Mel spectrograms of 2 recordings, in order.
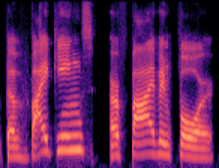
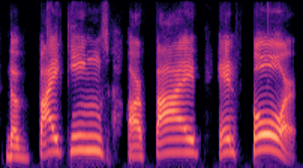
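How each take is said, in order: First: Slow and stressed, "Vikings" leaned on; steady, deliberate statement of the record; slow emphasis. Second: Louder and higher, each word dragged out in disbelief; slow, loud, higher cry of disbelief at the Vikings' record; exasperated outburst. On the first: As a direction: lay out the record slowly and heavily. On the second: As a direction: belt the record out like you can't believe it. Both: Real, not acted. Fan repeats the Vikings' record.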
